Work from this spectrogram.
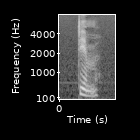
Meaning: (adjective) 1. Not bright or colorful 2. Not smart or intelligent 3. Indistinct, hazy or unclear 4. Disapproving, unfavorable: rarely used outside the phrase take a dim view of; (noun) Dimness
- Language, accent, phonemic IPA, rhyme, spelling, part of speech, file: English, US, /dɪm/, -ɪm, dim, adjective / noun / verb, En-us-dim.ogg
